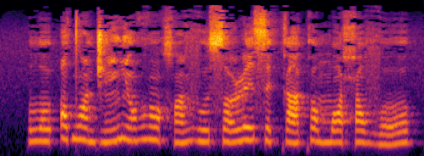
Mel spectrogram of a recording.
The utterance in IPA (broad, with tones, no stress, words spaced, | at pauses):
lˠu˩˥ʔɪ˩˥dˤã˨d͡ʒĩ˩˥ ʎɔ̃˩˥ɦɔ̃˦˨χã˩˥vu˩˥ sɔ˩˥ɭi˧˥sɪ˩˥ ka˩˥kɔ˨mɔ˦˨ħɔ˦˨ vo˩˥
